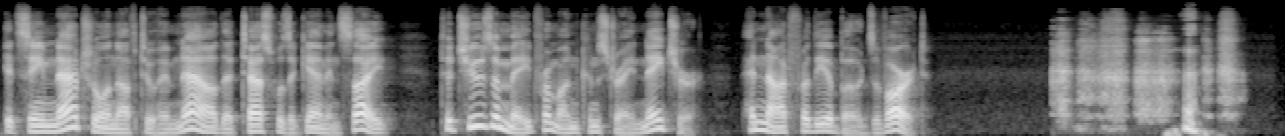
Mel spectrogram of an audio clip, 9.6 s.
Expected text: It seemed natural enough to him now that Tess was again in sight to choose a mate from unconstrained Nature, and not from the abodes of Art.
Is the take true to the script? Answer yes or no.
no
